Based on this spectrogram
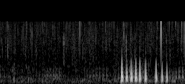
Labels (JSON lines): {"label": "biophony, damselfish", "recorder": "SoundTrap 300"}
